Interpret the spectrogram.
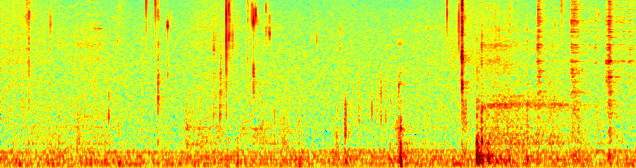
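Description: Faint, close-miked chewing of pizza, with scattered small mouth clicks and a few louder ones a little past halfway.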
